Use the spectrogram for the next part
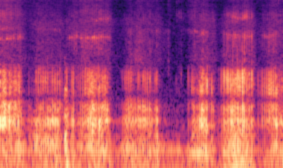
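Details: Napping Maine Coon kitten curled in a sink, giving a deep, steady purr with rhythmic breath-linked pulses that rise and fall roughly every second.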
